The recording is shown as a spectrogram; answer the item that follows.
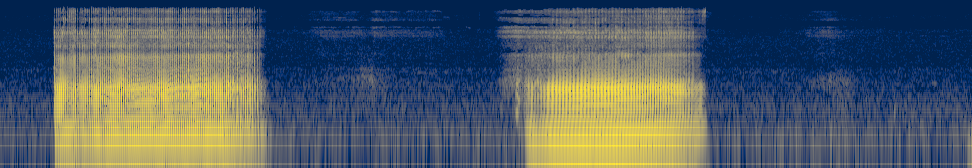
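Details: Senior fawn female pug Maria, thirteen years old, in Japan in June, snoring loudly indoors: two long, deep, rattling breaths of about two seconds each, separated by quiet pauses of roughly three seconds.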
